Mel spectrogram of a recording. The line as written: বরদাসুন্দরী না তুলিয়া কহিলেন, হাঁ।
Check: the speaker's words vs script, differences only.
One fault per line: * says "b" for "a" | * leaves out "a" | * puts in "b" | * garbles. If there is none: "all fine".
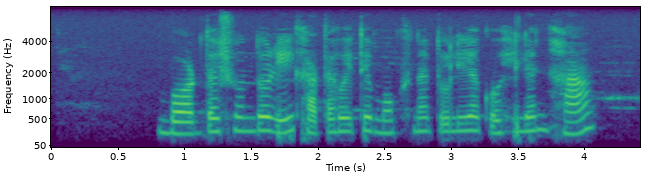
* puts in "খাতা হইতে মুখ"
